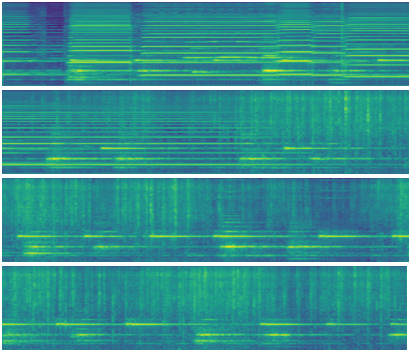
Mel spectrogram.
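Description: Dry, crackly rustling of a dried leaf bush being flapped comes in irregular bursts, entering after several seconds of sustained melodic tones and continuing over the music at moderate loudness.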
